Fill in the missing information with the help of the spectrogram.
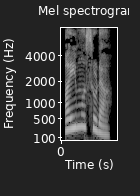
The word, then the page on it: ಐಮುಸುಡ: Kannada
